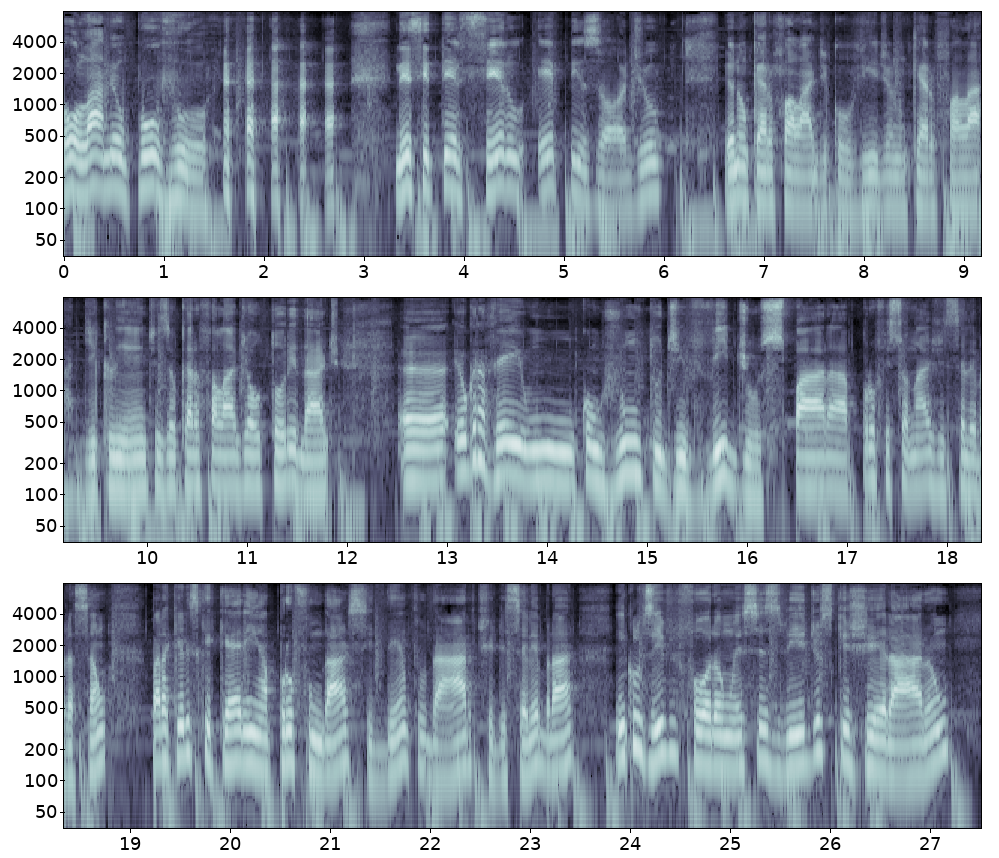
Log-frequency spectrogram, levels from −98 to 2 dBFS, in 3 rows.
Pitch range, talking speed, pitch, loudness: 110-150 Hz, 110 wpm, 125 Hz, -19 LUFS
